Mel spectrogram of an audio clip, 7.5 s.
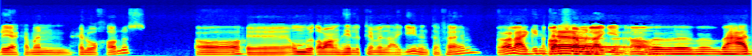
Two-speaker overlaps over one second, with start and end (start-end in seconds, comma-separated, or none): none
